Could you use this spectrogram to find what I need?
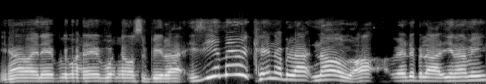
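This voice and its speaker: Talking at a very fast pace with a British accent, a man keeps a high pitch, ordinary pitch variation and very even loudness. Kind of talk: casual chat. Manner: animated.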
